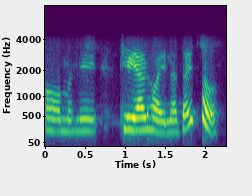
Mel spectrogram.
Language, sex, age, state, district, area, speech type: Bengali, female, 60+, West Bengal, Purba Bardhaman, rural, conversation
